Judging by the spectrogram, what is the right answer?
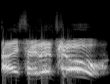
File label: request move, balkan; balkan epic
